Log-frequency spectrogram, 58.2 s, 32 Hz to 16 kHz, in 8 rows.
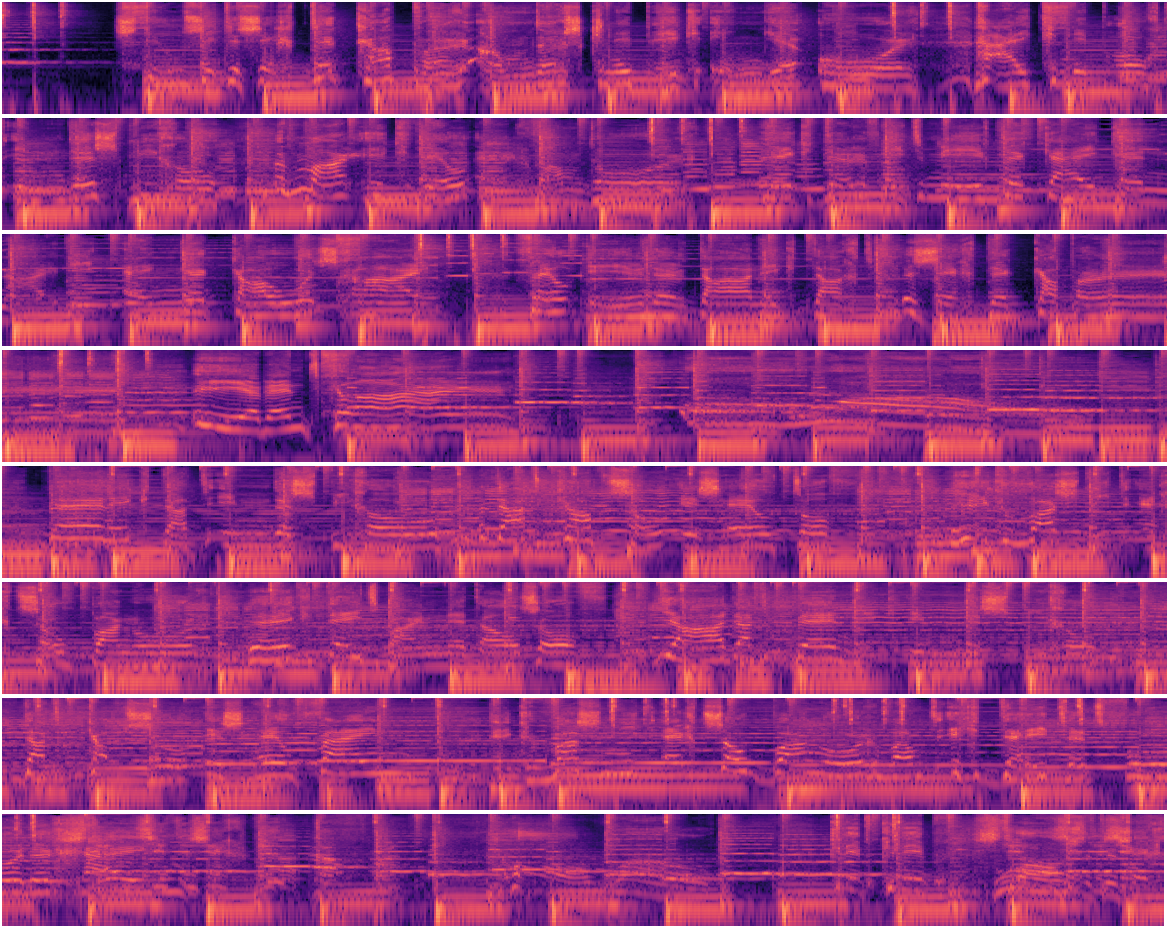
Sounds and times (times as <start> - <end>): Music: 0.0 - 58.2.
